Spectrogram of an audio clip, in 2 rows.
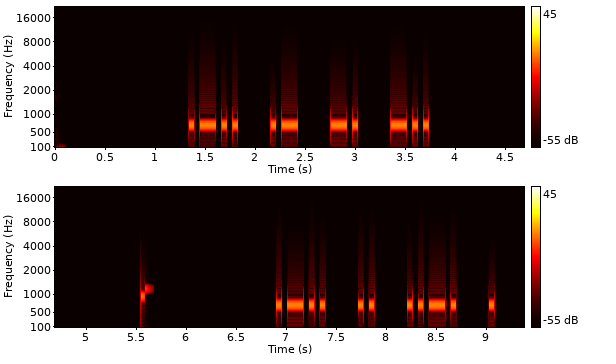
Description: Morse code, heard as a keyed tone, about 22 wpm, spaced as for 16 wpm, 700 Hz. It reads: LAND LIFE
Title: 2x Character Spacing - Top 300 Words - 22wpm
